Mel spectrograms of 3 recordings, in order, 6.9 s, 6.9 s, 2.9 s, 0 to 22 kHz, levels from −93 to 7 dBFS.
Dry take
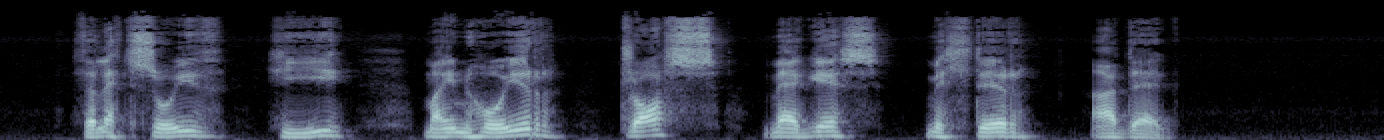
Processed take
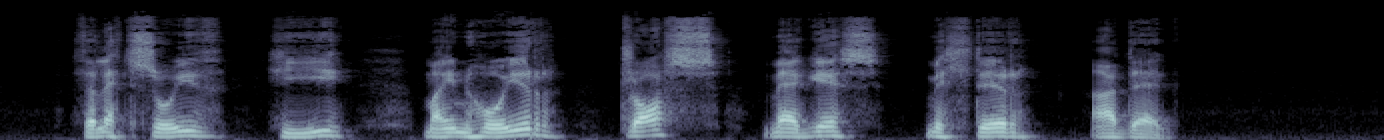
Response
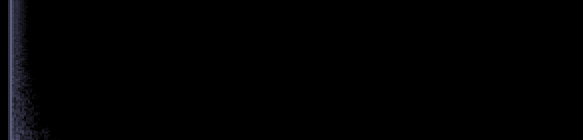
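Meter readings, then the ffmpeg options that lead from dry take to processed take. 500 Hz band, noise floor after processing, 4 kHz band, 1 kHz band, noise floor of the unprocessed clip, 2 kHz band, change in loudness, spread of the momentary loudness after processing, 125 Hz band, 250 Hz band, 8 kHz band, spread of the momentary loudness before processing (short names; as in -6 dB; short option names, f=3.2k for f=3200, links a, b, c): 0.0 dB, -73 dBFS, -6.0 dB, -0.5 dB, -72 dBFS, -3.0 dB, -1.0 dB, 11 LU, 0.0 dB, 0.0 dB, -9.5 dB, 9 LU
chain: -af "highshelf=f=3.8k:g=-12"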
